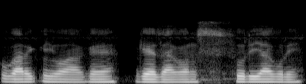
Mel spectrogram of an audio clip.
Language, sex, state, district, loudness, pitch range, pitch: Chakma, male, Tripura, Dhalai, -17 LUFS, 120-125 Hz, 120 Hz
